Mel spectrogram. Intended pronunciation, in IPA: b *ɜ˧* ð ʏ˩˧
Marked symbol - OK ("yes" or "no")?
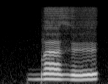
yes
